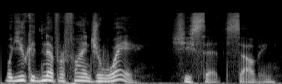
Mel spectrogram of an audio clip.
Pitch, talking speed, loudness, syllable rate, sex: 140 Hz, 210 wpm, -19 LUFS, 4.7 syllables/s, male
